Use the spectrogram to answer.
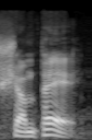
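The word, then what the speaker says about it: Champex: little Swiss town called Champais, with an X on the end we never pronounce.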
